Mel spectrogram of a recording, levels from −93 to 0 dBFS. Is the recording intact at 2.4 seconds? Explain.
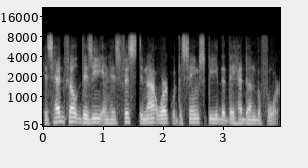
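No. At 2.4 seconds, as across the whole speech clip, Opus voice compression is heavy: the SILK coder at 10 kbps limits the band to wideband, leaving nothing above 8.8 kHz, and codes the excitation coarsely, so the speech sounds muffled, hoarse and slightly robotic.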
